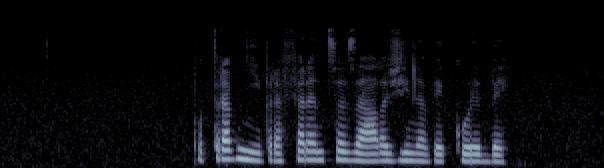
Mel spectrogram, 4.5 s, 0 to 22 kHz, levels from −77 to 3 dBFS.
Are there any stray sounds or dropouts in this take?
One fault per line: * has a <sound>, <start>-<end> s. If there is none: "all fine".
all fine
